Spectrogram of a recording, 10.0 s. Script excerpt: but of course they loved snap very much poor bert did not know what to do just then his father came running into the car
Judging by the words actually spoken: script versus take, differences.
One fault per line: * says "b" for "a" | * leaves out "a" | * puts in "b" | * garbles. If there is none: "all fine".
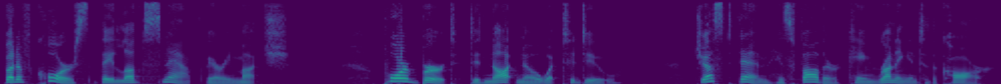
all fine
